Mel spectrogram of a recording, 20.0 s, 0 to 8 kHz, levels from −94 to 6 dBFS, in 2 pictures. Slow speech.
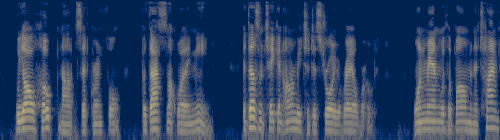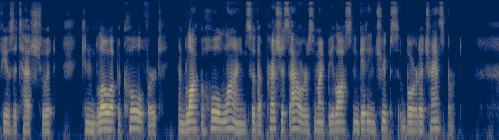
No: average, 170 wpm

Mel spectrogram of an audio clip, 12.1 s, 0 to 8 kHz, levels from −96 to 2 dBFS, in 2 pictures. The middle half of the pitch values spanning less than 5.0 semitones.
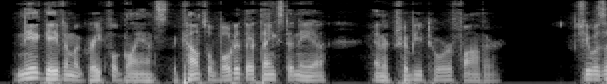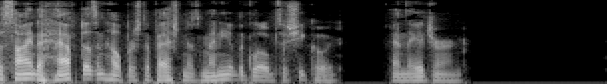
Yes: average, 4.6 semitones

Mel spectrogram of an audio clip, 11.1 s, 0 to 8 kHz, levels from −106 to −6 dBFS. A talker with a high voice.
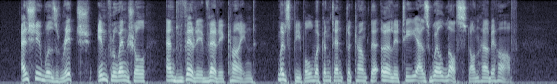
No: low, 130 Hz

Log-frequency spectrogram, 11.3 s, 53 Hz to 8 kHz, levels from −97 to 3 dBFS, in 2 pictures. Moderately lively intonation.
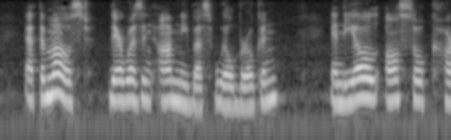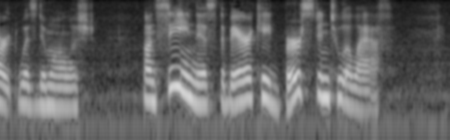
Yes: average, 3.6 semitones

